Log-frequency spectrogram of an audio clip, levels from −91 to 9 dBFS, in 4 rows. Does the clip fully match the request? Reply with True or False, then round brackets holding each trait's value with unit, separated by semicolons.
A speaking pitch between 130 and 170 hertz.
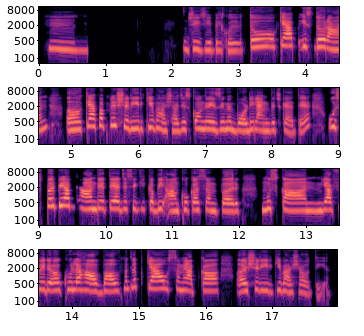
False (255 Hz)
